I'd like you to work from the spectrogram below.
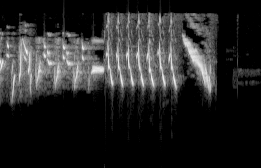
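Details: Algerian goldfinch from Kef El Hammam, Souk Ahras, singing to tutor caged birds: quick tinkling twitter, a flat held whistle, a crisp evenly repeated trill, then a falling drawn-out note.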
